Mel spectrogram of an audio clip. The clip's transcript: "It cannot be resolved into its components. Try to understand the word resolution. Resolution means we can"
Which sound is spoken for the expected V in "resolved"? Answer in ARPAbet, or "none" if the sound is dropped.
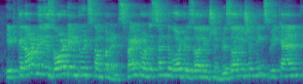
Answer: none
